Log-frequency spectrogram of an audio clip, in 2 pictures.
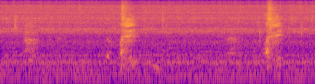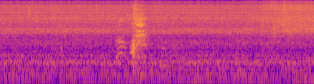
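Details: Three sharp sneezes, each with a short catch beforehand, over steady running-water hiss in a shower.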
